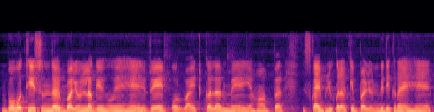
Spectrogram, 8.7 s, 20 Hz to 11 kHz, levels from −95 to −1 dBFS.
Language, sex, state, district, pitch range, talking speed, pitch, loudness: Hindi, female, Jharkhand, Sahebganj, 195-210 Hz, 160 wpm, 200 Hz, -20 LUFS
